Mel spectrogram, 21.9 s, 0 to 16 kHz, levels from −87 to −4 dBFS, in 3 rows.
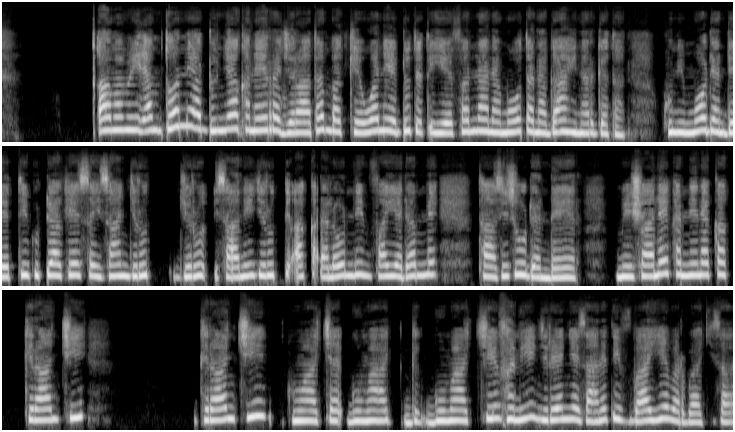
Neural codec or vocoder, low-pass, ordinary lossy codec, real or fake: vocoder, 44.1 kHz, 128 mel bands, Pupu-Vocoder; 14.4 kHz; AAC, 48 kbps; fake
